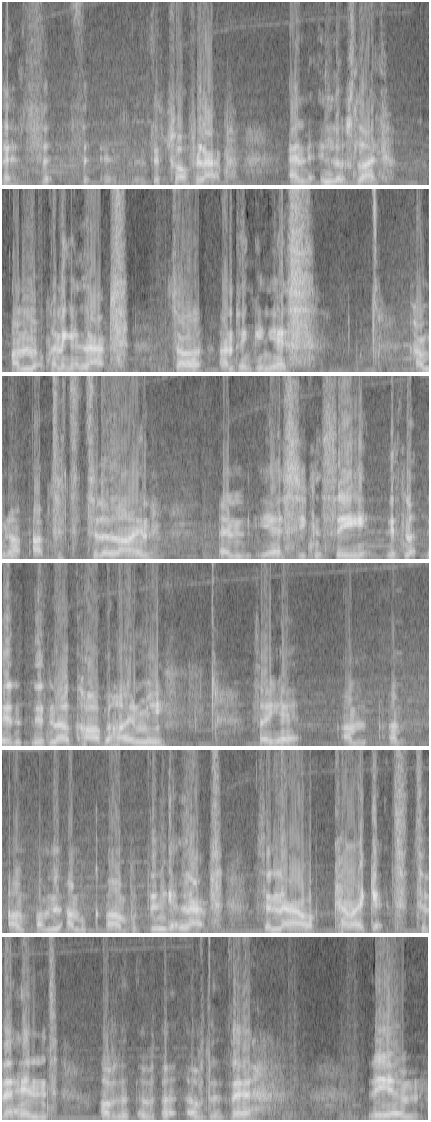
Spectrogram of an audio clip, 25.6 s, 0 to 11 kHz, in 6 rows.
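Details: Aphasia in an adult man after a major stroke in August 2013; he commentates on a racing game as speech practice.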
